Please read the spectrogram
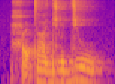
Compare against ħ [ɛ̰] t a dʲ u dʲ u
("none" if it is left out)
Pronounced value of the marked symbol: ɛ̰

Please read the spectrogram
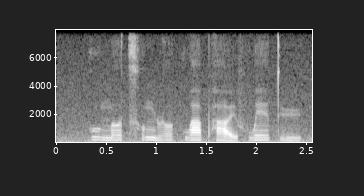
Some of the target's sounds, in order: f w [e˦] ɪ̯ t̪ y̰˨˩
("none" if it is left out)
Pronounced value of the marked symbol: e˦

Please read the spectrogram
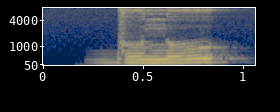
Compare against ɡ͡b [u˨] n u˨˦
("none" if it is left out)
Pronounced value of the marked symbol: u˨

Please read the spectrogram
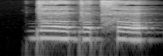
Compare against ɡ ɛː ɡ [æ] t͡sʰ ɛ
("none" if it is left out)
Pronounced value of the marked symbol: ɛ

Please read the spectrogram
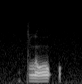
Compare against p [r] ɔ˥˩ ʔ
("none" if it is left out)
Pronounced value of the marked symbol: l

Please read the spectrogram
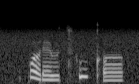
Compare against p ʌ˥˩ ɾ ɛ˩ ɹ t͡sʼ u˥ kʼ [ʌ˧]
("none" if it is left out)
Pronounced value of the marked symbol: ʌ˩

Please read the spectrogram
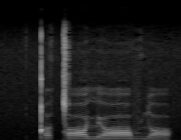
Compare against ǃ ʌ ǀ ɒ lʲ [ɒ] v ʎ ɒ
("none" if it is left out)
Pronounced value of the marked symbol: ɒː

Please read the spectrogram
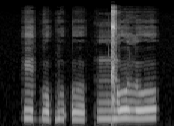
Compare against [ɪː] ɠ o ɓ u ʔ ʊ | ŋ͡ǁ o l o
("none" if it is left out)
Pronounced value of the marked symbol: ɪ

